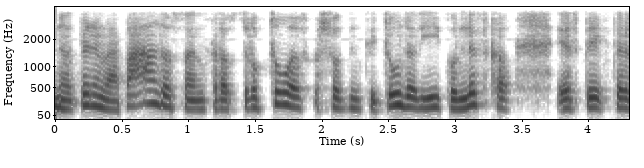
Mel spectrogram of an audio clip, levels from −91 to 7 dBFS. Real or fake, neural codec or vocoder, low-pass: fake; codec, 16 kHz, 0.5 kbps, FunCodec, trained on LibriTTS, 25 frames a second; 3.6 kHz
